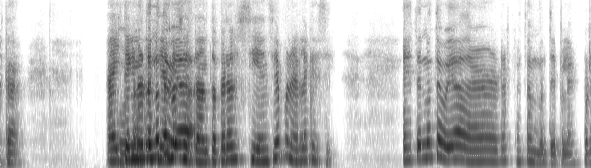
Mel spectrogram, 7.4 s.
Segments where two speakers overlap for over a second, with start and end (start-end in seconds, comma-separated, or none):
1.3-2.5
